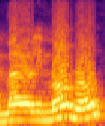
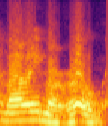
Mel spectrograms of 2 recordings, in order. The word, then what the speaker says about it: Marilyn Monroe: la vida pronunciando a Marilyn Monroe, toda la vida Marilyn Monroe, la habéis pronunciado también como yo, y llegué a Estados Unidos y se pronuncia Marilyn Monroe, el acento va al final, y yo no lo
